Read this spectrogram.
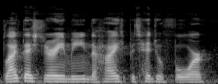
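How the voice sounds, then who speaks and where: A man with a cold hosts a casual weather outlook, his voice stuffy and congested, medium in pitch with little movement, brisk and sharp. He rambles, repeating himself and restarting often.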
